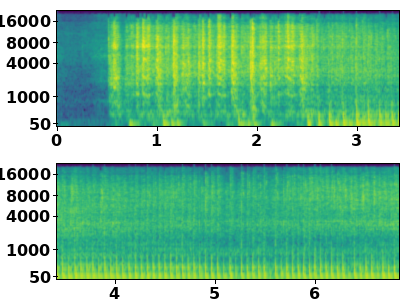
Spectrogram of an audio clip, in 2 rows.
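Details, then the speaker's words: Yamaha YFZ450 with 480cc big bore kit, freshly rebuilt after a blown head gasket, 65 pilot and 175 main jet, idle being adjusted: slightly loping single-cylinder thump at idle; owner thinks the pilot jet may be too big, possibly rich, unsure. "Run pretty good. I think our pilot may be a little big. I'm not sure."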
